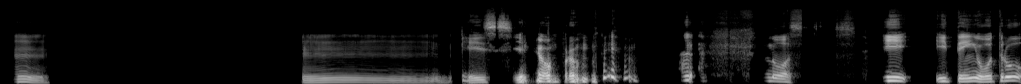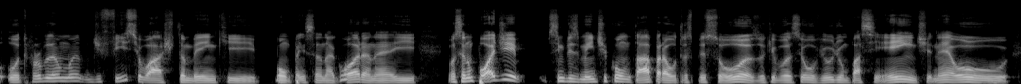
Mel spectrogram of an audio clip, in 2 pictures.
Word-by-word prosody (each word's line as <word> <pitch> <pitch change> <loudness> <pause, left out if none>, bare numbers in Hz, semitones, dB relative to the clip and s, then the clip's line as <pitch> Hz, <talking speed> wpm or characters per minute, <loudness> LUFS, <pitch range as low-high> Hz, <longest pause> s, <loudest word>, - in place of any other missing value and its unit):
Hum. 100 -11 -6 2.5
Hum, 95 -4 -9
esse 105 +3 +1
é 145 - +8
o 135 -2 +6
problema, 135 +3 +3 1.7
nossa, - - -2 0.8
e 170 -2 +7 0.2
e 145 - +3
tem 145 +3 +5
outro 165 +8 +4
outro 105 +3 -3
problema 150 +3 -3
difícil 130 - -8
eu - - +1
acho 95 -1 0
também 95 -2 -1
que, 90 -4 -5 0.2
bom, 100 -3 +2
pensando 90 +3 -4
agora, 95 +4 +1
né, 90 0 -2
e 90 -1 -4 0.3
você 120 +3 -1
não 155 - +2
pode 200 +2 +3 0.2
simplesmente 130 -5 -3
contar 130 -6 +2
pra 100 - +2
outras 95 +1 -4
pessoas 105 -1 0
o 95 - -5
que 110 - -6
você 100 +2 -3
ouviu 100 -1 -3
de 105 - -4
um 100 - -4
paciente, 95 +2 0
né, 105 +5 0
ou, 100 -5 0
105 Hz, 120 wpm, -22 LUFS, 90-125 Hz, 2.5 s, é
